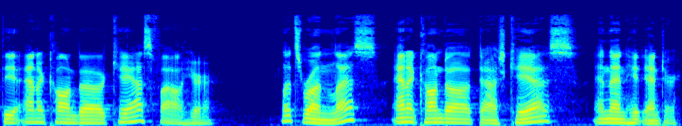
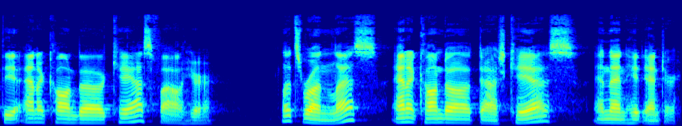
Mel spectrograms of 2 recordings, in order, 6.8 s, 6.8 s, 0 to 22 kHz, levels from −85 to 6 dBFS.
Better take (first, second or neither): first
